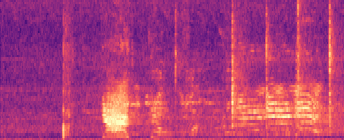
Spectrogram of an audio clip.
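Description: Players shout out on the field.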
